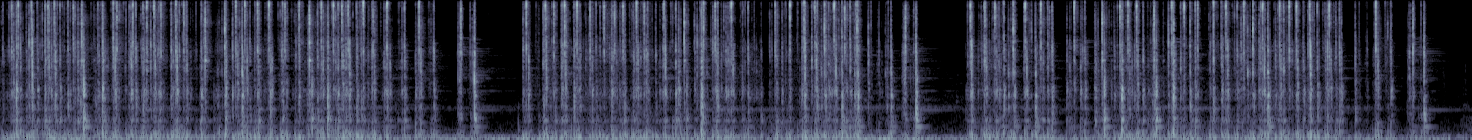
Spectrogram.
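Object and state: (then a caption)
Plastic mechanical keyboard being typed on. Fingertips with long light-blue nails type fast on a full-size plastic mechanical keyboard with white, blue and yellow plastic keycaps and a blue backlit frame. Rapid, bright, clacky keystrokes come in three dense bursts, with short pauses near five and nine seconds. Each click is crisp and dies away almost instantly, with little low end.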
